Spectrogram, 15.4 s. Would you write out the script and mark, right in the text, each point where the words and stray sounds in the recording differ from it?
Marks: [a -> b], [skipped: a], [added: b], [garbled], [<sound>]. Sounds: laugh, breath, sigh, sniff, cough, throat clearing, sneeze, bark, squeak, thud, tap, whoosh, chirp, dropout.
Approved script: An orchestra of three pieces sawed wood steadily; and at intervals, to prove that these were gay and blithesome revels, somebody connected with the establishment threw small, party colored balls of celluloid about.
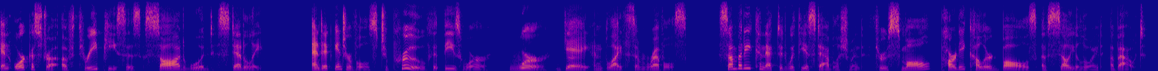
An orchestra of three pieces sawed wood steadily; and at intervals, to prove that these were [added: were] gay and blithesome revels, somebody connected with the establishment threw small, party colored balls of celluloid about.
